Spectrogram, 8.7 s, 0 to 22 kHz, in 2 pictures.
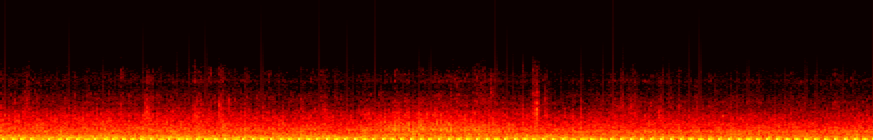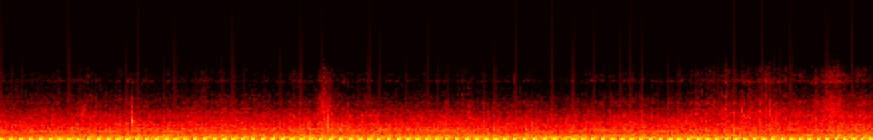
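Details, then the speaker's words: Single-cylinder engine from an old power washer, with a muffler and a 6.5 HP torque converter clutch, powering a trike on a ride: quick, even beat of about 3.5 pulses a second holding steady while pulling; normal running under load. "we just got back from taking this thing for a ride and it actually rips around pretty good it picks up surprisingly well especially with that torque converter it's working perfectly"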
